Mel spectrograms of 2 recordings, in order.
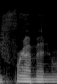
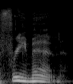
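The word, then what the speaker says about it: Fremen: the he leads the freman revolution yeah yeah the fman are the desert people yes the free men yes which is how I pronounced it until I watched a film adaptation of it yes yes um that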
